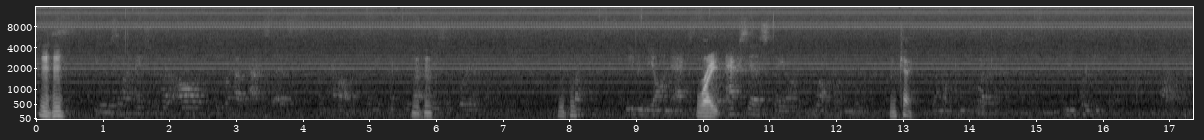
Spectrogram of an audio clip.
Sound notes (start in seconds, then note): 5.0 speaking off mic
